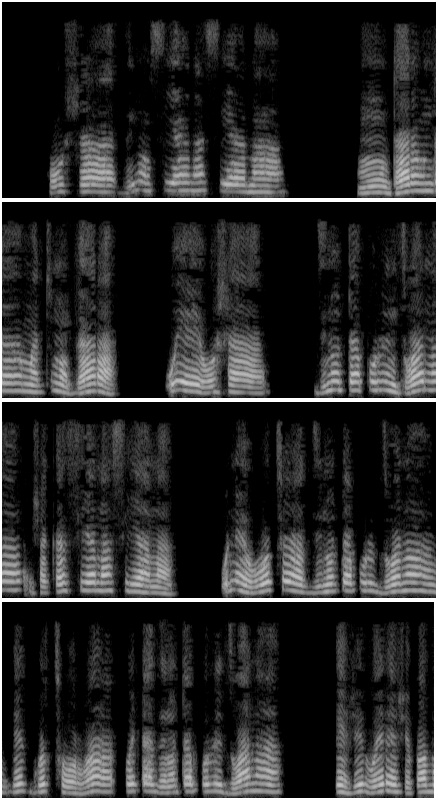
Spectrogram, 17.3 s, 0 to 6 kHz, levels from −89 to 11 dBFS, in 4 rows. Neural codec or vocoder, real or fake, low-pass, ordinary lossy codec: vocoder, 22.05 kHz, 80 mel bands, WaveNeXt; fake; 5.4 kHz; MP3, 32 kbps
